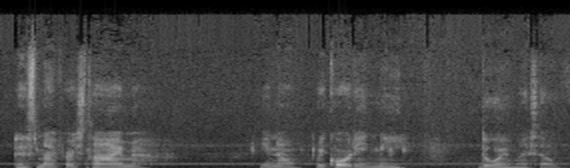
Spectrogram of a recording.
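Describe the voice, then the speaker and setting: A soft-spoken woman with a very deep, low voice talks at a very slow pace in a flat monotone, leaving long, frequent pauses, with audible room echo around her. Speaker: beauty vlogger. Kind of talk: makeup tutorial. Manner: casual.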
